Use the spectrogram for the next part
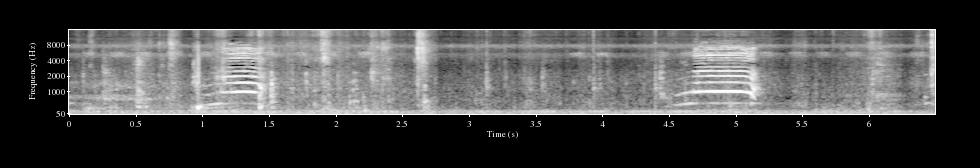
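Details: Goats at a goat pen, reached late at night: two loud, nasal bleats with rich harmonics, the first around one second in and the second, longer and rising then falling, near five seconds, over faint background hiss and scattered clicks.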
